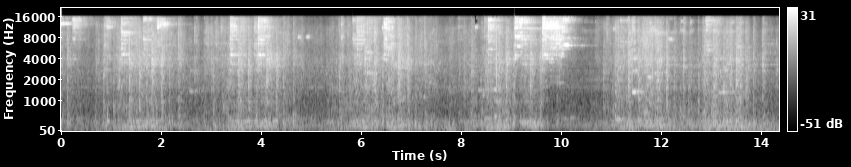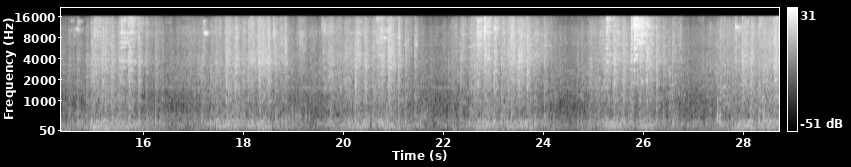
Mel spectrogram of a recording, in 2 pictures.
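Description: Freight train cars rolling past slowly (tank cars, a covered hopper, then lumber-loaded centerbeam flatcars), their wheels clacking over the rail joints with a rumble that swells about every two seconds. A brief high wheel squeal comes about a third of the way through.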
